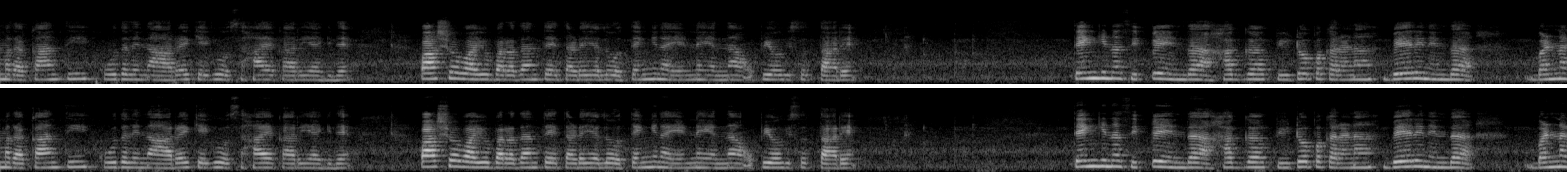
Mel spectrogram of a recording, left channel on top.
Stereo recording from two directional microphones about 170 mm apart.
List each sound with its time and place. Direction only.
0.0 s a woman's voice: 40° right (ahead or behind)
10.8 s speech: 35° right (ahead or behind)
